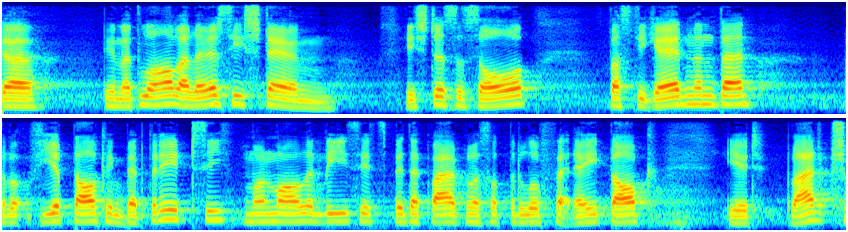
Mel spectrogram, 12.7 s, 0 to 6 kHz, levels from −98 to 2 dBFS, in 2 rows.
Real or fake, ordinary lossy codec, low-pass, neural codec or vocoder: fake; none; 5.4 kHz; codec, 16 kHz, 0.5 kbps, FunCodec, trained on LibriTTS, 25 frames a second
